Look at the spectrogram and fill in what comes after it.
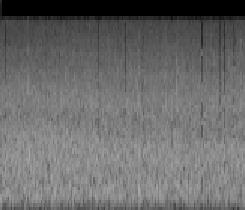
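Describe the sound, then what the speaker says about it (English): Glacier meltwater stream rushing through a snowfield below a glacier near Homer, Alaska, a steady, broadband wash of flowing water with no pauses, moderately close and unbroken by voices. "Here is the glacier water coming out of the glacier up there, flowing through the snowfield,"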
